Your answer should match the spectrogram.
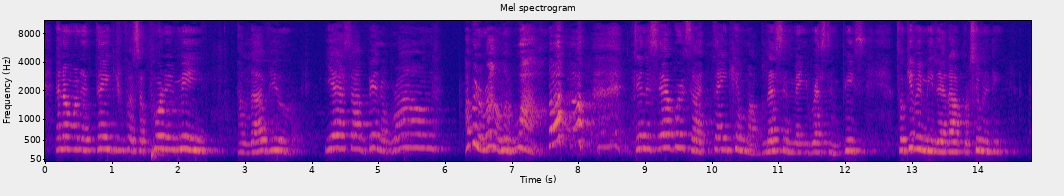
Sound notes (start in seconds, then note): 7.5 laughs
